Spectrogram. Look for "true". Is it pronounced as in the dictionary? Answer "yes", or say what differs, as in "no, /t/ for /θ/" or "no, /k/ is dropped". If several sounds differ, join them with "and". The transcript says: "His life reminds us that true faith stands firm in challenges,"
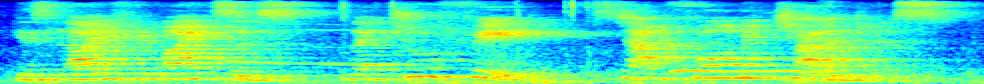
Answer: no, /ɹ/ is dropped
